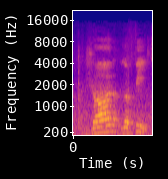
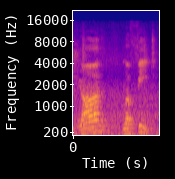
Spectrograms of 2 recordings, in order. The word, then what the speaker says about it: Jean Lafitte: name of Jean Lafitte Jean Lafitte so does not sound like it's spelled like it sounds Jean Lafitte is a French pirate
